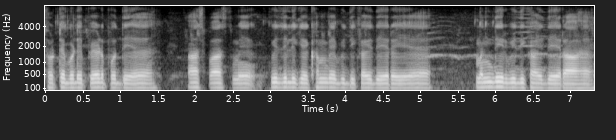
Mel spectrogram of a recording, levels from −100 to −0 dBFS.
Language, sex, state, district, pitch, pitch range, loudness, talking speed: Hindi, male, Rajasthan, Bikaner, 115 Hz, 110-120 Hz, -18 LUFS, 170 wpm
